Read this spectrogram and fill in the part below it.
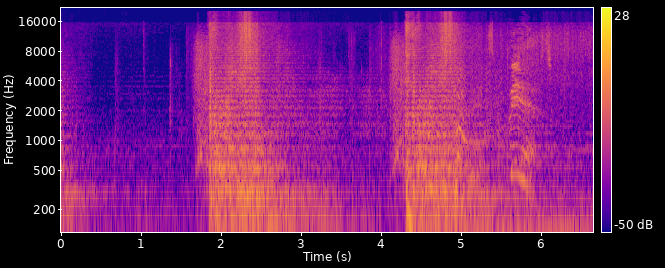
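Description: An Incendio fire spell ignites a pyre in Hogwarts Legacy, two loud whooshing bursts of flame with crackling roar, each sustained for a couple of seconds, one after the other over a quiet background.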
